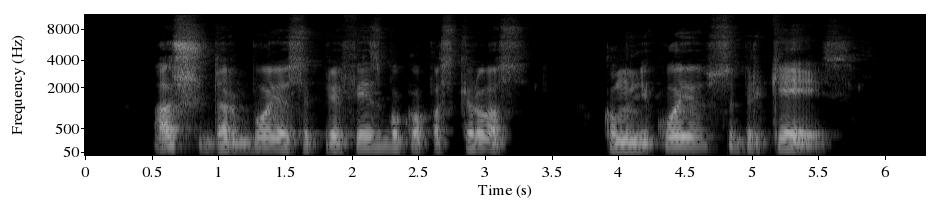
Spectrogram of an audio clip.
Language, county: Lithuanian, Šiauliai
